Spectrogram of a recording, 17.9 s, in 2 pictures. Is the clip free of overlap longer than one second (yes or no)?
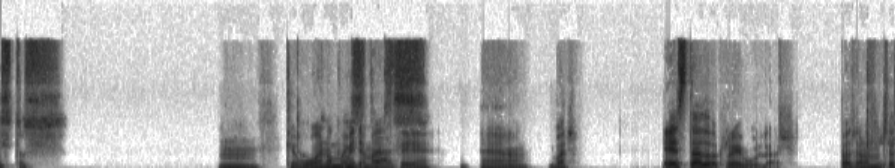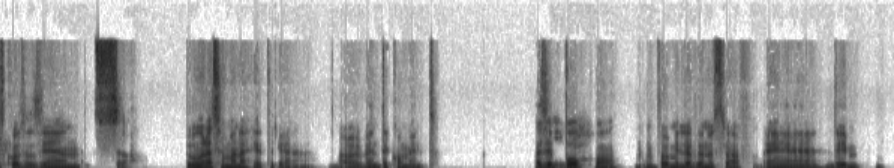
no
